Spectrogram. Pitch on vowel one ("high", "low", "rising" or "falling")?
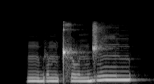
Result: low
